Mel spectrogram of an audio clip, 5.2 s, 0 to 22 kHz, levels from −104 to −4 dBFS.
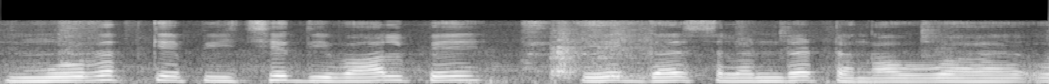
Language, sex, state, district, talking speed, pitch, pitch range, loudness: Hindi, male, Uttar Pradesh, Lucknow, 135 wpm, 175 Hz, 165-185 Hz, -14 LUFS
